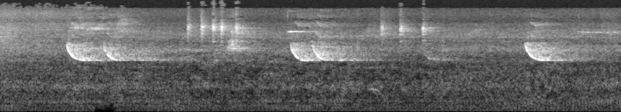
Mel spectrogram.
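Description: A bird calling over quiet forest ambience: short high notes sliding downward, heard as two pairs and then a single one near the end.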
